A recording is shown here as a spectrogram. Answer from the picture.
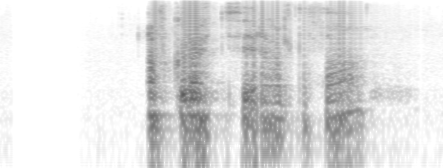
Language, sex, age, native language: Icelandic, female, 20-29, Icelandic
